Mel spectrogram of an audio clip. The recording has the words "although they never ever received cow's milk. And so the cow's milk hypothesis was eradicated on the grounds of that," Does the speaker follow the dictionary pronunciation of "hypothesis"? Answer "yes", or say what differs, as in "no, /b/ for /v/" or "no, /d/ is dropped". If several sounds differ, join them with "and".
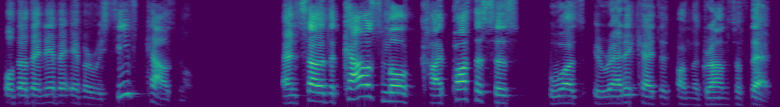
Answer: yes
